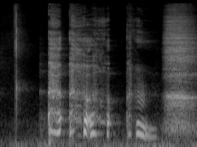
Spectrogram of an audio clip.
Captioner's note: claps and snaps; coughs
